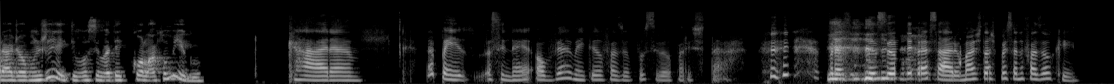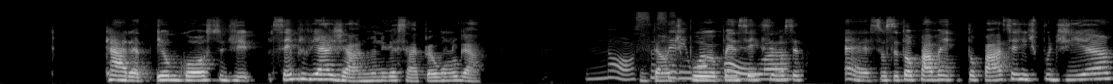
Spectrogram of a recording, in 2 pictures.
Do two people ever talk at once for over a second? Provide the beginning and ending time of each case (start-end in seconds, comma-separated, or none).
17.5-19.1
